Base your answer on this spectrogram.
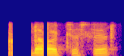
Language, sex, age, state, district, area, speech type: Telugu, male, 18-30, Andhra Pradesh, Konaseema, rural, conversation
